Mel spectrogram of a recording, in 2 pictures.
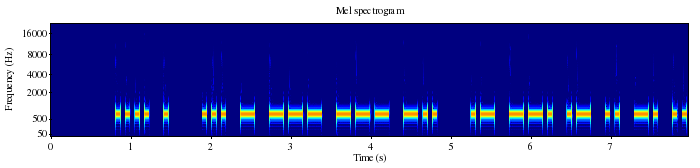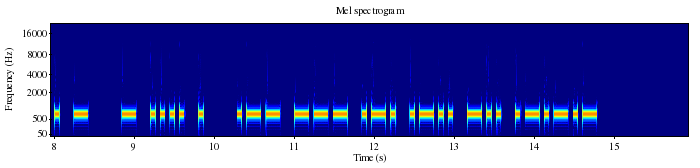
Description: Morse code, heard as a keyed tone, about 21 wpm, 700 Hz. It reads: HE STOOD AGAINST THE WORLD.
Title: Sentences from Top 1000 Words - Review Part 2 - 20wpm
